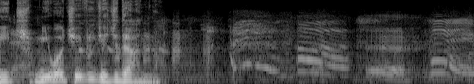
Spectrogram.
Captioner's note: patrons laughing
